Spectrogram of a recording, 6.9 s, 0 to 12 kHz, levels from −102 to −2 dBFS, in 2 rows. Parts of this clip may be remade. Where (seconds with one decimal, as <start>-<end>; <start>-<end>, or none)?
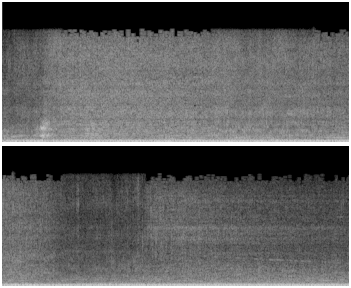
0.0-0.6; 2.1-3.1; 4.1-4.9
